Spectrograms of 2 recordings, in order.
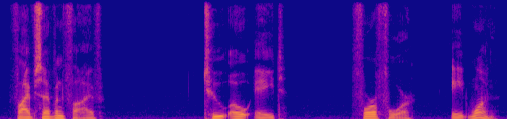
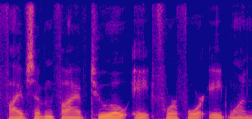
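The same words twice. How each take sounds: First: The number is read at a slower pace. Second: The number is read at a quicker pace.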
